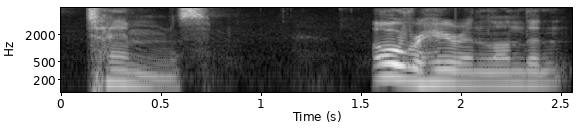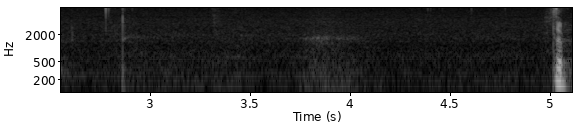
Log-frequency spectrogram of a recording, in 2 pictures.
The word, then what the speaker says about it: Thames: a place uh did i say thames it's thames over here in london the pronunciation woolwich no wolich greenwich greenwich so uh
